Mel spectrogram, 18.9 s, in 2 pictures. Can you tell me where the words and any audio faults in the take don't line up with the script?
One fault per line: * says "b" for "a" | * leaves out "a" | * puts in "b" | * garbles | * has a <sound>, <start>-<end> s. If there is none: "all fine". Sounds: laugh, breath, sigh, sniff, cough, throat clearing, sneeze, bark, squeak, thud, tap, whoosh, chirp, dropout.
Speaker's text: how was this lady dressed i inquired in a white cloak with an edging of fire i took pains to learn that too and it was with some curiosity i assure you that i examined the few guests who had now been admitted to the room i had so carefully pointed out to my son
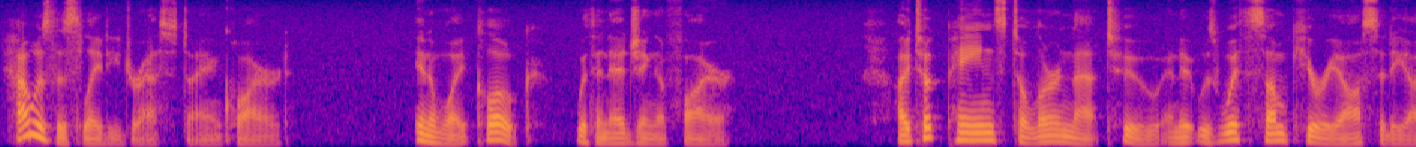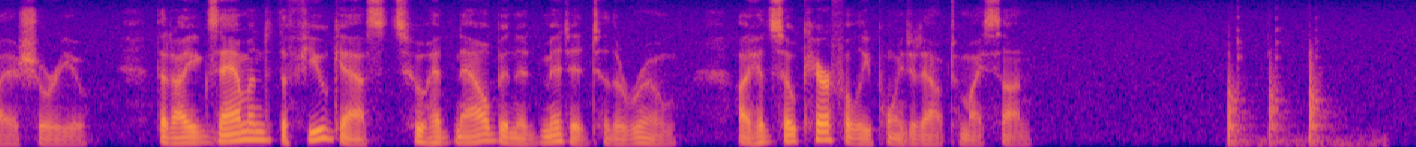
* has a thud, 17.6-18.7 s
